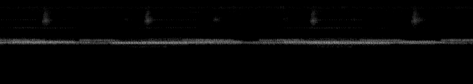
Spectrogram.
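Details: Crickets in grass on a warm summer night in Bulgaria, recorded in surround sound: a steady piercing trill with small dips in loudness and a few crisp high clicks spaced about a second apart.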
